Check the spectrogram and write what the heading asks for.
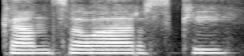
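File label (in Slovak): "kancelársky", Slovak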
